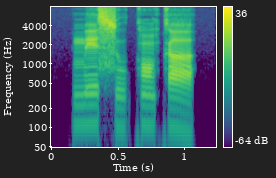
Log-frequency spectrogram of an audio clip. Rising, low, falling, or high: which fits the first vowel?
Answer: high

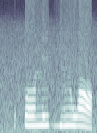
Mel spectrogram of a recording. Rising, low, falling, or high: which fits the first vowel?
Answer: high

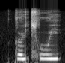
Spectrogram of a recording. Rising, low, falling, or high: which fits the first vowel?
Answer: high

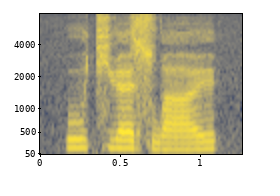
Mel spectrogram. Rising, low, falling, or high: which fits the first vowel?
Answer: high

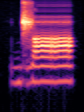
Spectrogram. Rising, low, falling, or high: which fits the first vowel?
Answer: low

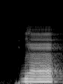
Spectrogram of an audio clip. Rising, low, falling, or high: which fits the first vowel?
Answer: low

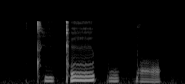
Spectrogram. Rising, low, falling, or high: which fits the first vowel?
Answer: low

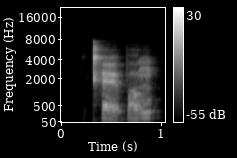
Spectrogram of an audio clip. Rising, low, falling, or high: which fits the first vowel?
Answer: low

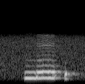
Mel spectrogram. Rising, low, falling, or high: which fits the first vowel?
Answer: falling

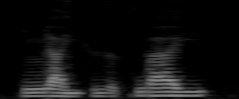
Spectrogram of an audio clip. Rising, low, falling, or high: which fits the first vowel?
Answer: low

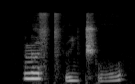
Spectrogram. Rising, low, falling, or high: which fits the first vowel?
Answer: high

